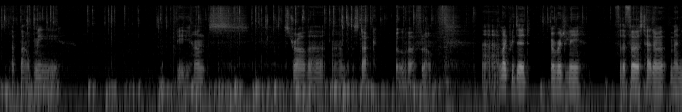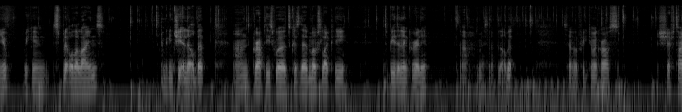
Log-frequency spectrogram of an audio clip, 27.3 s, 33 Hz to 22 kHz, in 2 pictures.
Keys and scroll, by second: 0.0-1.2 typing, 3.0-3.9 typing, 4.6 super+Tab, 5.3 shift+super+Tab, 5.5 shift+super+s, 5.6 shift+t, 6.7-7.6 typing, 10.8 shift+Right, 11.0 shift+Up, 12.1 shift+Left, 13.0 shift+super+Left, 13.4 shift+super+l, 14.8 shift+super+Right, 15.5 super+Right, 15.7 super+Left, 16.4 alt+super+Left, 16.4 alt+super+Right, 17.5 alt+Left, 18.0 alt+super+Left, 18.8 alt+shift+super+Right, 19.3 shift+super+Left, 19.8 shift+super+Right, 20.4 alt+shift+super+Right, 20.5 alt+shift+super+Left, 21.1 alt+Left, 21.3 alt+super+Right, 21.7 super+Left, 22.4 super+Right, 22.9 super+Left, 23.5 super+Right, 25.5 alt+Right, 26.1 alt+shift+super+c, 26.6 super+Left.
